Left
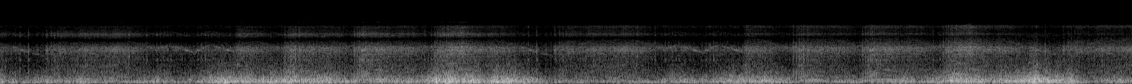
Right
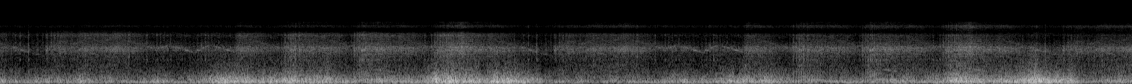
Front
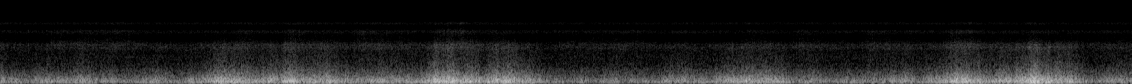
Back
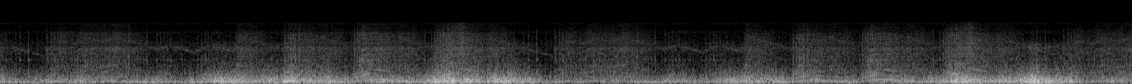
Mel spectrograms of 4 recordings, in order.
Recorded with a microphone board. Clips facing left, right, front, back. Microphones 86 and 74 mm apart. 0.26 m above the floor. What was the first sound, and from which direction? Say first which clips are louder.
A motorcycle: even, back 1 dB; 160° left.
